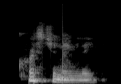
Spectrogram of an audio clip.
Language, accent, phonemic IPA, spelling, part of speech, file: English, Southern England, /ˈkwɛst͡ʃənɪŋli/, questioningly, adverb, LL-Q1860 (eng)-questioningly.wav
- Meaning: In a questioning manner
